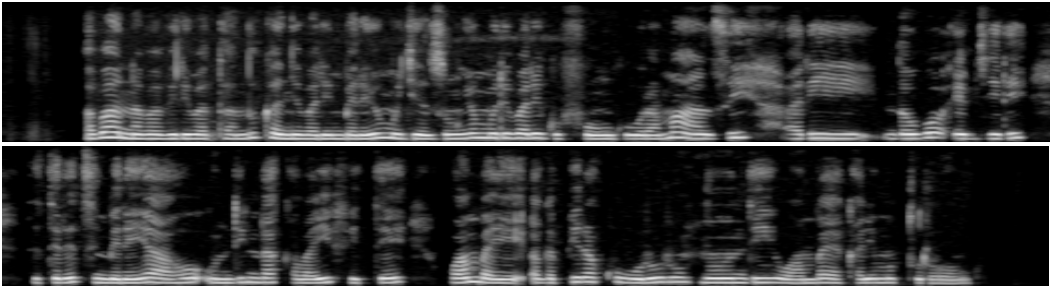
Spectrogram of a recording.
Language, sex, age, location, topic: Kinyarwanda, female, 18-24, Kigali, health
